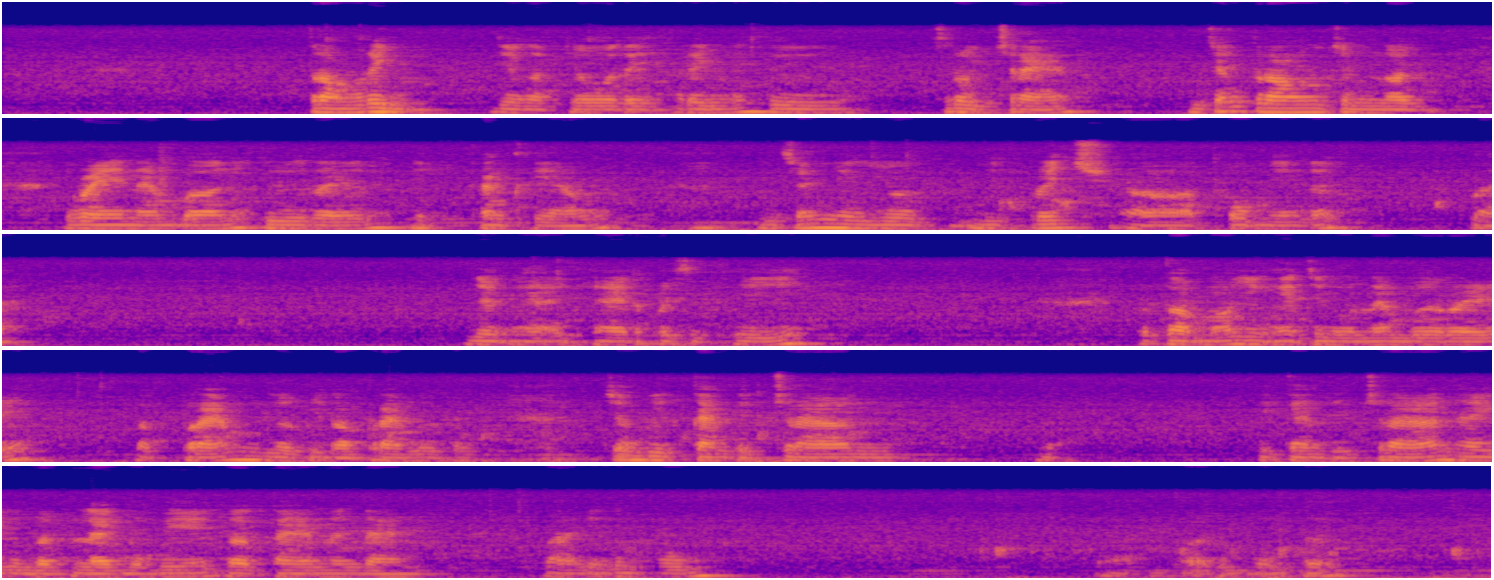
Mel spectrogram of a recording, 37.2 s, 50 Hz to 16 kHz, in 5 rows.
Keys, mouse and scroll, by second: 1.5-6.1 drag, 11.7 click, 12.2 scroll up 1, 13.0 scroll up 1, 17.4 click, 17.8-20.7 scroll up 1, 22.6 click, 23.1-28.1 scroll up 1, 32.1 click, 32.6-34.5 scroll down 1.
